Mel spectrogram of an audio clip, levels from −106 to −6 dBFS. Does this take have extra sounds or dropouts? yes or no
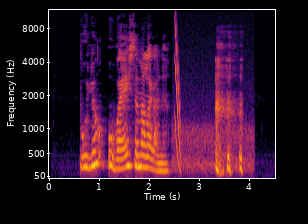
yes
